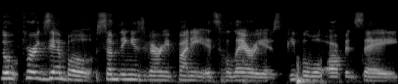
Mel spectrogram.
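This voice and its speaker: This woman has a Long Island accent. She talks at a fairly quick pace, her pitch swinging very widely. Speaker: event host, journalist. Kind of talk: panel discussion.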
